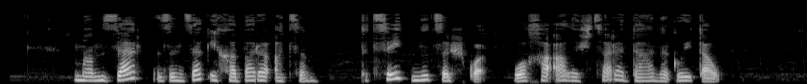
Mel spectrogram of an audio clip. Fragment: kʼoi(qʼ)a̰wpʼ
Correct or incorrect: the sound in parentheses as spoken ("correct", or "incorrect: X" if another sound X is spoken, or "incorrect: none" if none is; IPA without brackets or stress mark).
incorrect: tʼ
